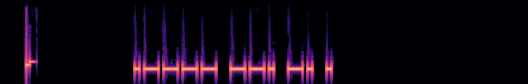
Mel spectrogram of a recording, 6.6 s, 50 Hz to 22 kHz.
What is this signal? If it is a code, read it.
Morse code, heard as a keyed tone, about 20 wpm, 700 Hz. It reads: 1GNE
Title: Four Letter-Number Combinations - 20wpm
